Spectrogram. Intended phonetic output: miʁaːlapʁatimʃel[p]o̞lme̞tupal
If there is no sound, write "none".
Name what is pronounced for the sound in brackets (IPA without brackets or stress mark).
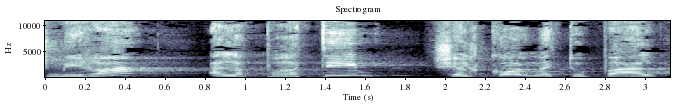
k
